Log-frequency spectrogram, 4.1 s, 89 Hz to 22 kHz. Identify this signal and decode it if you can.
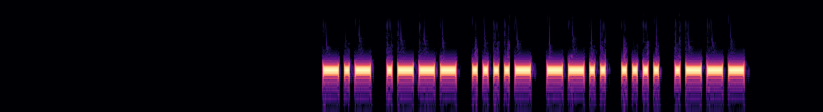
Morse code, heard as a keyed tone, about 46 wpm, 700 Hz. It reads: KJ4ZHJ
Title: USA Call Signs - 6 Characters - 45wpm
